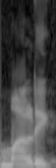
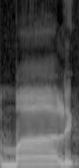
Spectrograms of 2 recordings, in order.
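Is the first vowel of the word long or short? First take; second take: short; long. First: The vowel after the m is kept short. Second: The vowel after the m is drawn out long. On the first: "memendekkan mim" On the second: "dengan memanjangkan mim"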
